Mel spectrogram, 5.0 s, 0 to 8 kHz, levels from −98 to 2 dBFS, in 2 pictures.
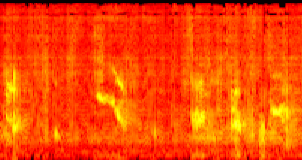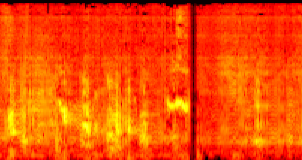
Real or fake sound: fake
